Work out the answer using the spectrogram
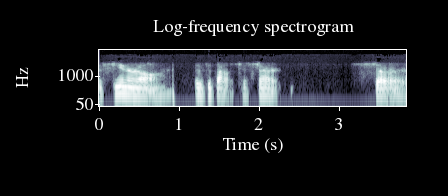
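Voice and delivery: low put-on man's voice. After warming up, performing the requested man impression. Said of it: "man impression".

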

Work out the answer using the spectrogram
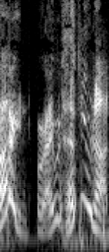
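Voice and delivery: high character voice with swooping pitch. Doing a requested Yoda impersonation after searching for a line: Yoda impersonation. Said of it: "let's each of us do a Yoda impersonation".

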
